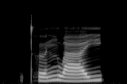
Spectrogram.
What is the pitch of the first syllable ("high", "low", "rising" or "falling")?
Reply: rising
